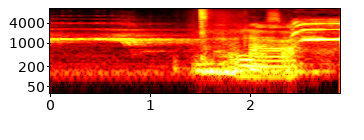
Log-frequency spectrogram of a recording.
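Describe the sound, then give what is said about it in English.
A female scream sound effect: a woman's high, sustained scream wavers for almost a second, then gives way to a brief voiced burst and a sharp, rising shriek at the end, all fairly loud. “They have a female screen. Can we hear it real quick?”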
